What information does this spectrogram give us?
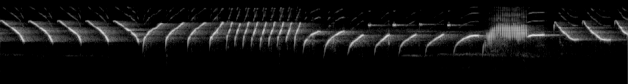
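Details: Canary singing a training song: rolling tours of high, curved whistled notes repeated several times a second. A fast rattling trill sits in the middle, with a brief buzzy burst near the end.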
